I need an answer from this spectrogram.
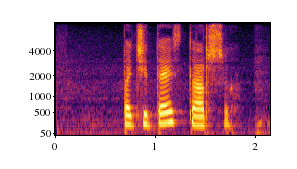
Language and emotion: Russian, neutral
